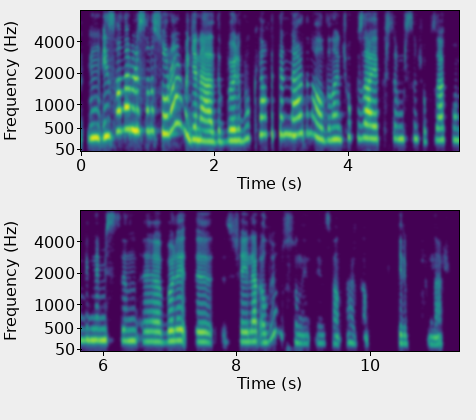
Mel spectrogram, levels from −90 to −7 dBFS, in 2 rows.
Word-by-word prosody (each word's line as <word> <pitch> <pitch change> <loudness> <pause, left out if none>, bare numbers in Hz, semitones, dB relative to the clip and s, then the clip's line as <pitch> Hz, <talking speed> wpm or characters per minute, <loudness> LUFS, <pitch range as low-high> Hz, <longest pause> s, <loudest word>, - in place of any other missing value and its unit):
ımm, 295 0 +6
insanlar, 435 +10 +6
böyle, 450 -1 +9
sana 445 0 -4
sorar 385 -5 +4
mı - - +4
genelde 220 -5 +2
böyle, 235 0 +2
bu 275 - -7
kıyafetlerini 365 +2 -5
nereden 380 +3 0
aldın, 260 -8 -1
hani 260 -1 -1
çok 300 +2 -12
güzel 285 0 +3
yakıştırmışsın, 270 +1 -7
çok 220 -5 -18
güzel 245 -1 -4
kombinlemişsin? 240 -1 -6
Eee, 215 -1 -7
böyle, 230 +1 -1 0.2
ııı, 205 -2 -5 0.4
şeyler 215 0 -5
alıyor 270 - -11
musun 220 - -20
in 170 -1 -22
insanlardan, 175 0 -20 0.4
geri 175 -2 -11
bildirimler? 155 0 -18
245 Hz, 155 wpm, -22 LUFS, 215-310 Hz, 0.4 s, böyle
